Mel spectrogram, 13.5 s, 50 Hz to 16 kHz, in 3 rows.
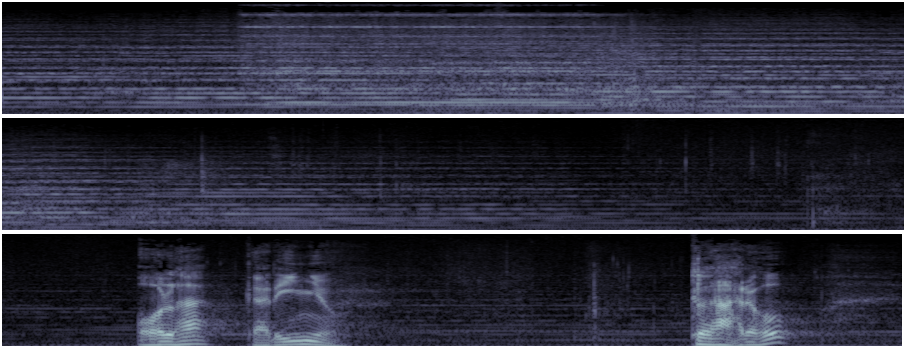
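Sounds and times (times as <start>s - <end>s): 
telephone ringing with electronic ringtone: 0.8s - 5.2s
speech: 9.7s - 10.8s, 12.5s - 13.0s.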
